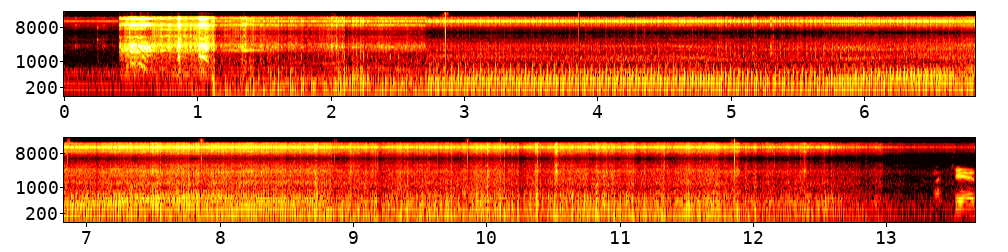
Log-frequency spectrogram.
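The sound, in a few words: motorcycle engine starting and idling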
